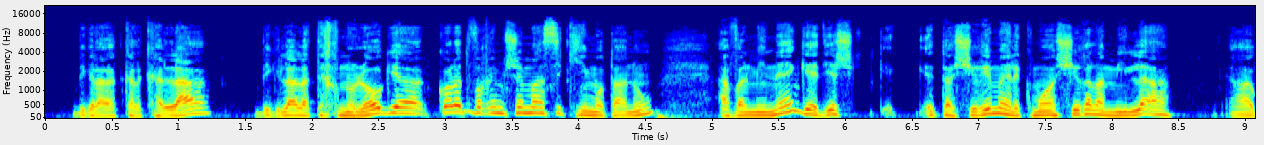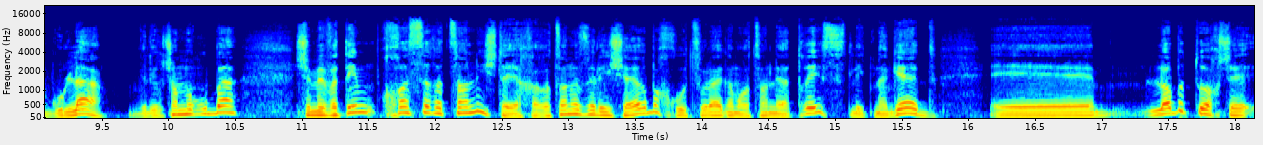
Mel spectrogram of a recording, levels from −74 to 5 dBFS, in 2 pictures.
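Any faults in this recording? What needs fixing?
At 2.32 s there is an AAC frame loss with concealment: a brief smeared, noisy patch of about 10 ms, which fits one lost frame that the decoder filled from the previous spectrum. Unlike a buffer underrun, it leaves no hard gap or click. Adding forward error correction or redundancy on the transport would prevent it.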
